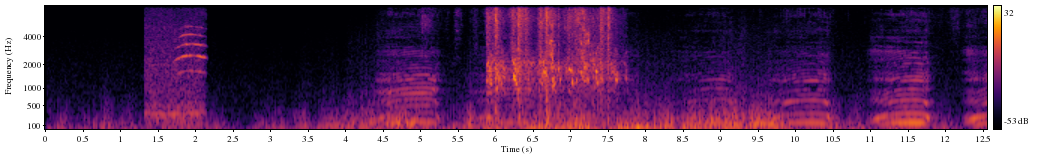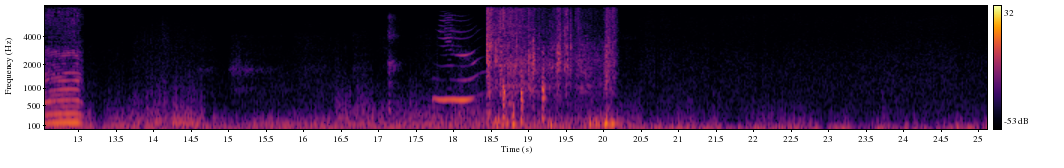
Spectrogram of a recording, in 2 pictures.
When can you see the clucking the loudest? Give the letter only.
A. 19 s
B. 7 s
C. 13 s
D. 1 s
B.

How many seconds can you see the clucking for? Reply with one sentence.
The clucking can be heard for 4 seconds in total.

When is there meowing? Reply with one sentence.
You can hear the meowing from 1.3 to 2.1 s and from 17.1 to 18.4 s.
